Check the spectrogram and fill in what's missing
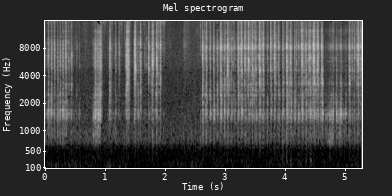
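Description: A wooden stylus scratches the black coating off a flat wax-coated scratch art sheet on a table, working around a unicorn and flowers while the other hand steadies the sheet. Quick, dry, bright scratching strokes come in bursts, with a brief near-silent pause midway before a denser run of scraping resumes.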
